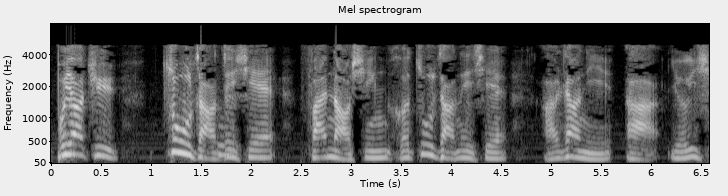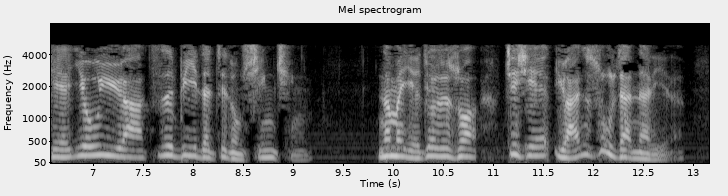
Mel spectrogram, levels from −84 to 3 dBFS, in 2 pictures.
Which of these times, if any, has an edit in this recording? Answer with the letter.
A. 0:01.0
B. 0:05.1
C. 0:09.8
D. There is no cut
C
